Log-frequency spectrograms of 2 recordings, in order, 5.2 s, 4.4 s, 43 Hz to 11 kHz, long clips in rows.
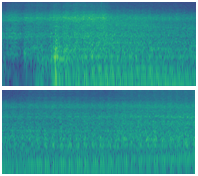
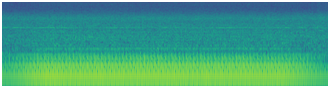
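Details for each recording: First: Supercharged Mini Cooper S started for the first time after coolant fill: engine catches, then settles into a lumpy, uneven idle of about three pulses a second with engine light on; owner suspects something left unplugged. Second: Supercharged Mini Cooper S, off the road over 3 years, started after correcting coil packs fitted to the wrong cylinders, with the exhaust blow welded up: a smooth, even idle with no exhaust chuffing; it sounds healthy.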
